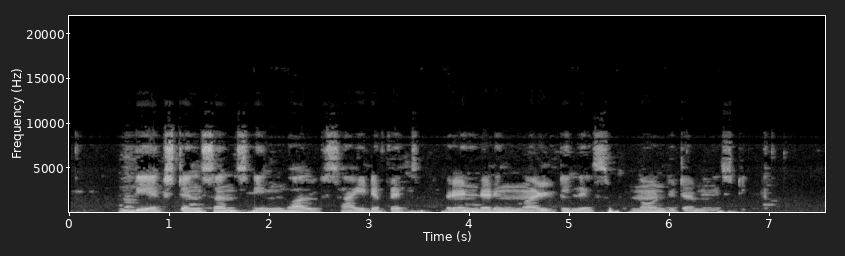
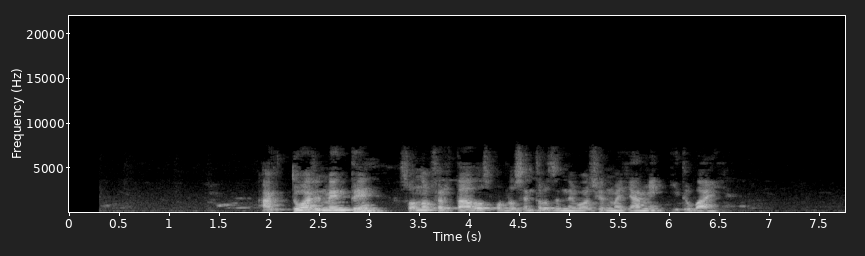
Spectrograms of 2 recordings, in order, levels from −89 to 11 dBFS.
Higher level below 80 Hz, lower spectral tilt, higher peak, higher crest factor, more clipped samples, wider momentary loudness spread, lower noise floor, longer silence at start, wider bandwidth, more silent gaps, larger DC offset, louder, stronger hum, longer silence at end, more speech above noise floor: first, -32 dBFS vs -60 dBFS; second, -3.5 dB/octave vs -8 dB/octave; about the same, 0 dBFS vs -2 dBFS; about the same, 18 dB vs 18 dB; neither; about the same, 13 LU vs 11 LU; second, -54 dBFS vs -63 dBFS; second, 0.05 s vs 1.5 s; first, 9.6 kHz vs 7.2 kHz; neither; neither; about the same, -17 LUFS vs -18 LUFS; neither; second, 0.5 s vs 1.25 s; second, 37 dB vs 46 dB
